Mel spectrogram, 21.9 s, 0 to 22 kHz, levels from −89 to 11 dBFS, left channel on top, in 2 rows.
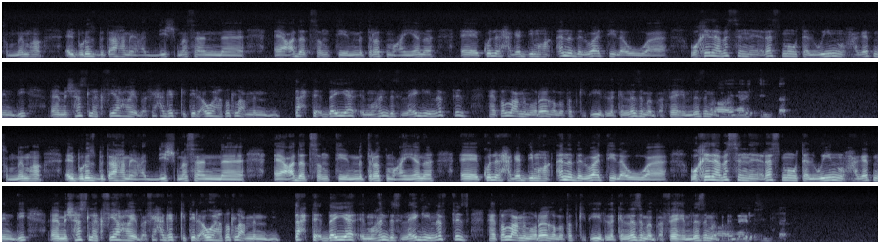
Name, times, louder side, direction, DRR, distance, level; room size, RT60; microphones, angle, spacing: voice 1, 0.0-5.4 5.7-19.9, right 8 dB, 75° right, 0.3 m, -24 dB
voice 2, 19.8-20.8, left 5 dB, 45° left, 0.6 m, -35 dB
6.2 x 5.6 x 4.5 m
head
